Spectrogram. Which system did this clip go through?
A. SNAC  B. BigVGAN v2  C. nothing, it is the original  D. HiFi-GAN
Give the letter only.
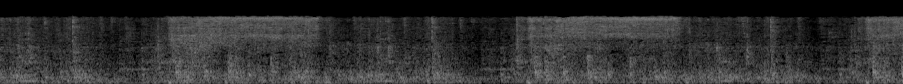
C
